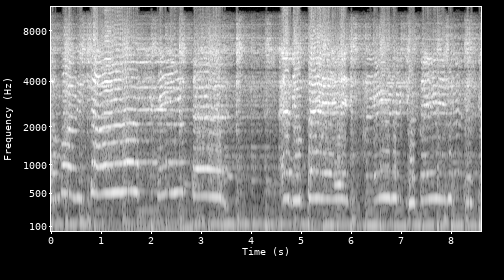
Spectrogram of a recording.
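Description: A young girl singing into a microphone over loud backing music with a steady bass line; her voice breaks off briefly about halfway through.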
